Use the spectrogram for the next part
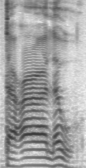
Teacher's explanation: تا کے اوپر کھڑی زبر ہے، 1 الف کی مقدار کے برابر کھینچ کر پڑھیں گے. تعالو، الف مدہ ہے، 1 الف کی مقدار کے برابر کھینچ کر پڑھیں گے. لو اولین ہے، تھوڑا نرمی کے ساتھ کھینچ کر ادا کریں گے.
